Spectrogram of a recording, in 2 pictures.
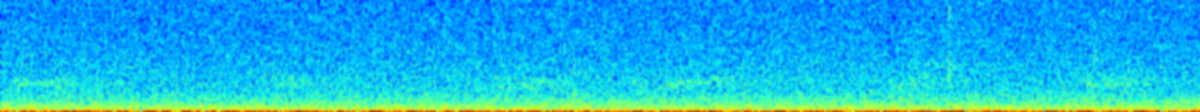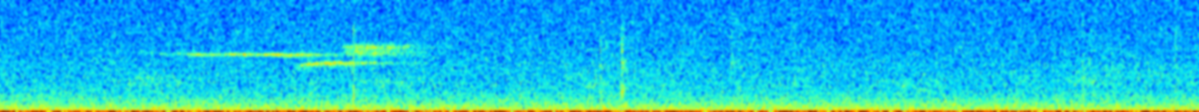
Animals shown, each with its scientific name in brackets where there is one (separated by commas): Black-throated Green Warbler (Setophaga virens)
